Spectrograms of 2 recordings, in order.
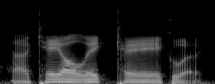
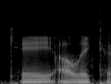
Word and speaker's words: Kealakekua: Kealakekua. Kealakekua.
